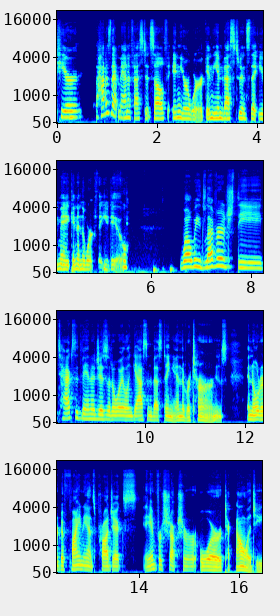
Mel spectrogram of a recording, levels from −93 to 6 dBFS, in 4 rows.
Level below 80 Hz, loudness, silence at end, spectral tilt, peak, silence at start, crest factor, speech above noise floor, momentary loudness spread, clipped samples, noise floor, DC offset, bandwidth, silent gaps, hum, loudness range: -56 dBFS; -28 LUFS; 0 s; -5.5 dB/octave; -12 dBFS; 0 s; 16 dB; 19 dB; 9 LU; under 0.1%; -47 dBFS; under 0.1%; 16 kHz; none; none; 2 LU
